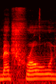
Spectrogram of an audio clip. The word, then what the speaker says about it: Metron: Yeah, it's spelled Metron, but sometimes it's pronounced Metrone. It's weird.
